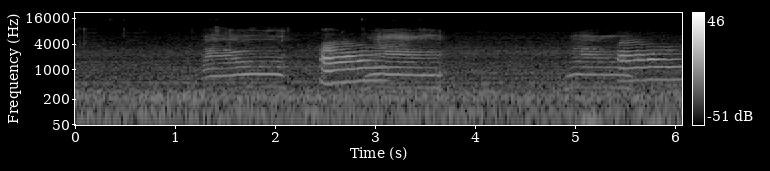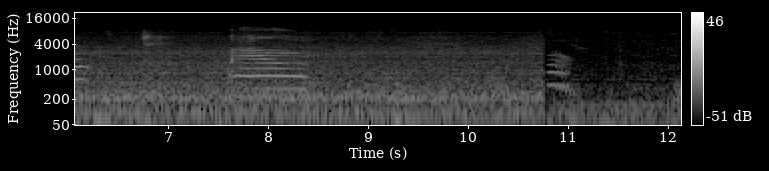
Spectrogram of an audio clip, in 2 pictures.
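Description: Domestic cats meowing repeatedly, about six meows over the first eight seconds, a couple of them overlapping as if from more than one cat.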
